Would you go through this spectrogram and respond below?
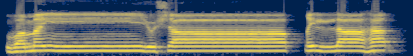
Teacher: شین کو قاف کے ساتھ ملائیں گے اور قاف کو لفظ اللہ کے ساتھ ملا کر پڑھیں گے ، کیونکہ قاف کے اوپر بھی تشدید ہے اور لفظ اللہ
